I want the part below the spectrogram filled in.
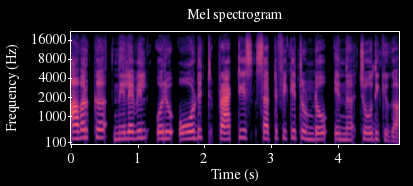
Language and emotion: Malayalam, neutral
